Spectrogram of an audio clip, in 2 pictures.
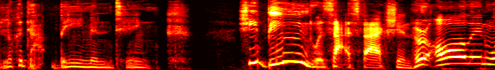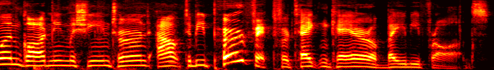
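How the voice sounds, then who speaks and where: Animated dad reading a storybook. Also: male voice, on the high side, no echo. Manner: playful, folksy. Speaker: dad reading aloud to his children.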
